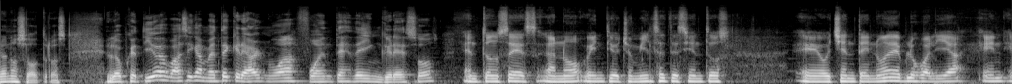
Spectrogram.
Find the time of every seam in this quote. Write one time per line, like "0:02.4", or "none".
0:04.5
